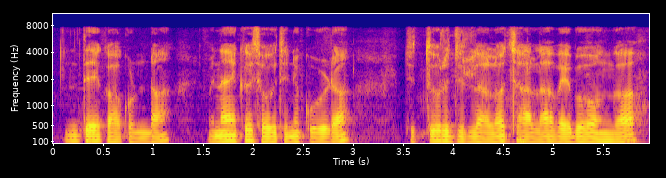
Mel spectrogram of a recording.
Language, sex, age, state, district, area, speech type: Telugu, male, 45-60, Andhra Pradesh, Chittoor, urban, spontaneous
